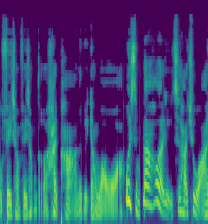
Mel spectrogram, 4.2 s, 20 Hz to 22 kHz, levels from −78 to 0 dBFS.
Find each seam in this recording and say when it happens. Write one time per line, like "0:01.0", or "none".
0:02.8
